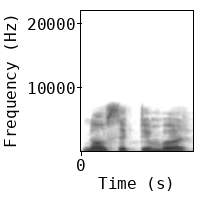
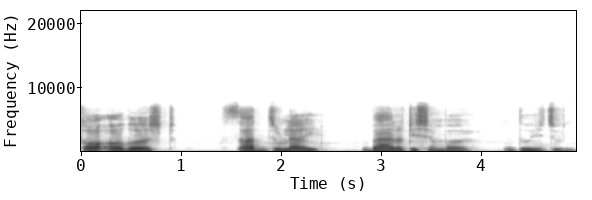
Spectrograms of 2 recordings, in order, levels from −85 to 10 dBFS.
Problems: none marked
